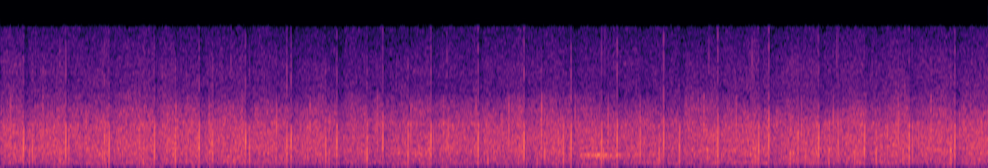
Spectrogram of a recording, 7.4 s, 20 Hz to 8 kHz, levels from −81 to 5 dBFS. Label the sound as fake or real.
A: real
